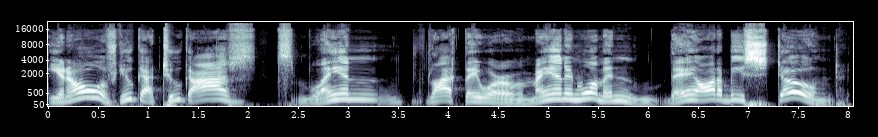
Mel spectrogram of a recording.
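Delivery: put-on high, drawn-out Southern accent. Laying down Leviticus law, in a Southern accent. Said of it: "that's a Southern accent again".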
